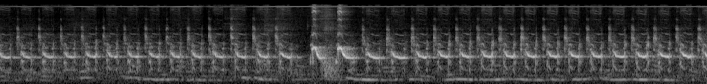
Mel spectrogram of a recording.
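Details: A pet cockatiel gives rapid, repeated chirping notes in a steady run, with a low murmur behind.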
